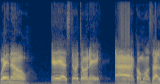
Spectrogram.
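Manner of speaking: loud, fluent Spanish spoken in a tracheotomy voice. Retelling a man answering his phone in Spanish, imitating Tony's tracheotomy voice in Spanish. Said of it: "like via tracheotomy talk".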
